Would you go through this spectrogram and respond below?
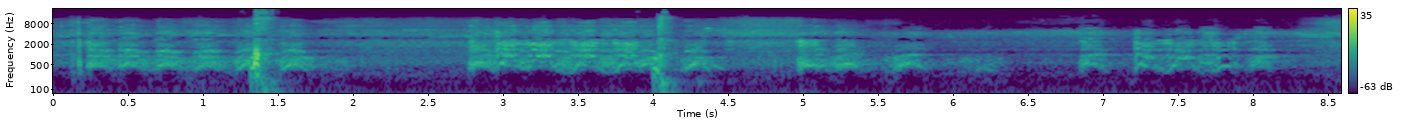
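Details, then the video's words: Dog giving hoarse, cough-like barks mixed with wavering, whiny yelps in irregular bursts, with a couple of sharp clicks or knocks in between. "It sounds more like a cough than a bark!"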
